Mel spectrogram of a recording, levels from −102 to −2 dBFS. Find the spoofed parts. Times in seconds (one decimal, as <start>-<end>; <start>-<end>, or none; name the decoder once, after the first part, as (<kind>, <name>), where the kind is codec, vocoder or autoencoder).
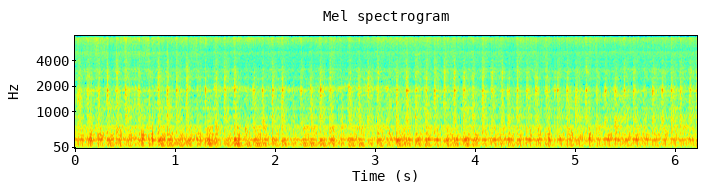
0.0-6.2 (codec, ZipCodec)

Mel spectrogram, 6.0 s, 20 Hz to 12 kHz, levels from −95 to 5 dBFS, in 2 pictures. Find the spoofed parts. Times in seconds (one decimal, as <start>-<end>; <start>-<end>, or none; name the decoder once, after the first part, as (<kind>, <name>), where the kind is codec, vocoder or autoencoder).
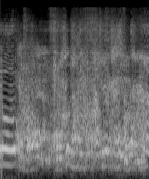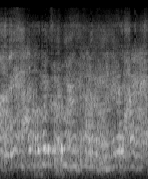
0.0-6.0 (codec, SNAC)

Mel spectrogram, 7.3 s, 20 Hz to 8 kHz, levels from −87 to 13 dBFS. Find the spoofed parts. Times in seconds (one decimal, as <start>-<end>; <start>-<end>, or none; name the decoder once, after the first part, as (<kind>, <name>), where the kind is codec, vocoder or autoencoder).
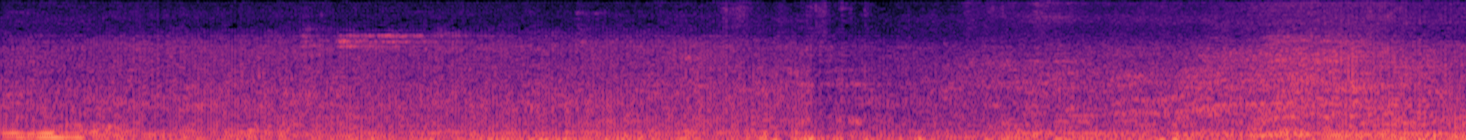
0.0-4.6 (vocoder, Vocos); 6.5-7.3

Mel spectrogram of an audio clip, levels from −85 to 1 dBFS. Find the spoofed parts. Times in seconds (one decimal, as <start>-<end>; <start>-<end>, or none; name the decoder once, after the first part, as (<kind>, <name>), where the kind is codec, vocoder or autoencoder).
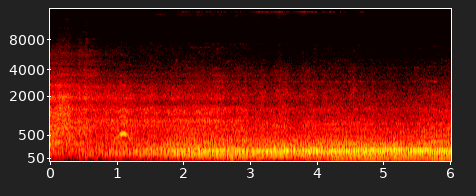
1.7-5.1 (vocoder, BigVGAN v2)

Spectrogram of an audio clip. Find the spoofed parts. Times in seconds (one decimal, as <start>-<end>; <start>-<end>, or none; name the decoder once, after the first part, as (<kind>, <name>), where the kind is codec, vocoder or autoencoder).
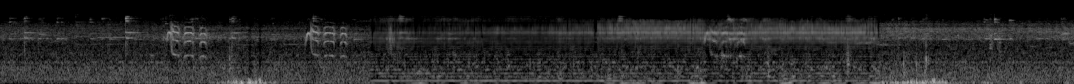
3.7-8.8 (vocoder, BigVGAN v2)

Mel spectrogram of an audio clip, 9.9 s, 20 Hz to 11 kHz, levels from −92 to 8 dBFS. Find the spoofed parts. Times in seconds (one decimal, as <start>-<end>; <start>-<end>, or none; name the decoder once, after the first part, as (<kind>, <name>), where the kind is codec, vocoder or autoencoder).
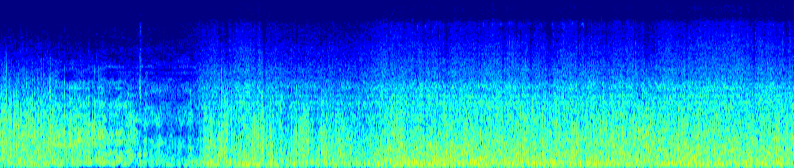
0.7-2.5 (codec, SNAC)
